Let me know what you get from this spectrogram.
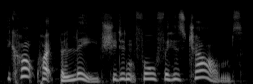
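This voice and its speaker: A woman narrating a novel in a wry, expressive storytelling manner. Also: a little high, moderate pace, no echo, studio quality. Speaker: audiobook narrator.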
